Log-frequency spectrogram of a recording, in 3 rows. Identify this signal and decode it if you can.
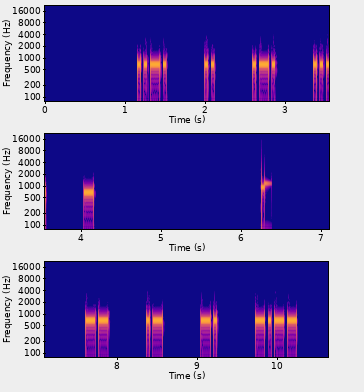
Morse code, heard as a keyed tone, about 30 wpm, spaced as for 14 wpm, 690 Hz. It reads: FIRST MANY
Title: 4x Character Spacing - Top 100 Words - 30wpm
